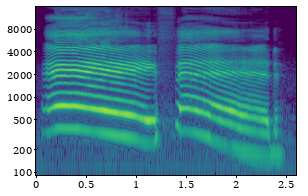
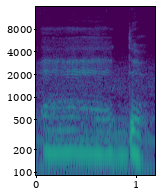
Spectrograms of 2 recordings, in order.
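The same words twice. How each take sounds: First: Loud, high, drawn-out cheer; excited reveal. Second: Fed very softly stretched, long f into eh and d; slid sounds. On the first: Teacher cheering a reader's word, loud and excited. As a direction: celebrate the answer loudly. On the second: Teacher modelling sliding for a reader, Fed stretched softly. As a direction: slide softly through every sound of Fed. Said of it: "Can you slide it?". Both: Shown as a demonstration.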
